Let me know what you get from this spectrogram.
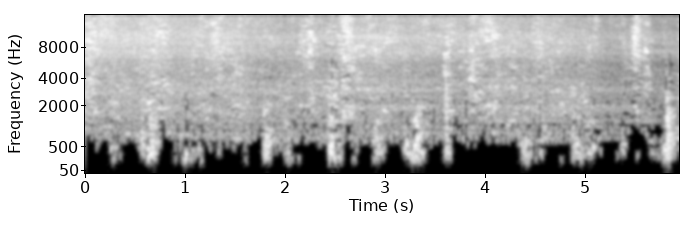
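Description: Sesame chutney sizzling in hot ghee in a metal pan, with a spatula stirring and scraping it in short, irregular strokes over a steady hiss.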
